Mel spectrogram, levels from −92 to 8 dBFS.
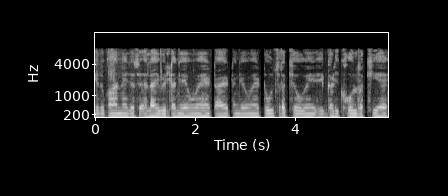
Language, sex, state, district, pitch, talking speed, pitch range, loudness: Hindi, male, Haryana, Jhajjar, 125 Hz, 215 wpm, 120-125 Hz, -18 LUFS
